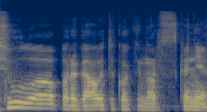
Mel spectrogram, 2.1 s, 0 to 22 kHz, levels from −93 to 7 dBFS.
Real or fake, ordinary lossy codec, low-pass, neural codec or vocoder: real; MP3, 96 kbps; 14.4 kHz; none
